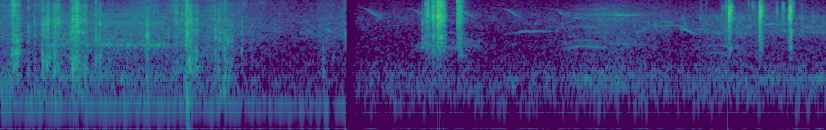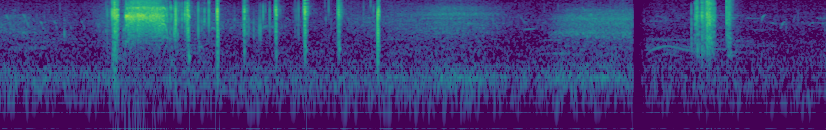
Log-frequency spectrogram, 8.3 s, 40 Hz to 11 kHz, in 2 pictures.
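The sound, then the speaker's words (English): Footsteps walk back to the house from a field as soft, irregular scuffs and patters, faint against a quiet outdoor background, with no talking. “So I'm just going to walk my way back. It's only going to be about a 10-minute walk back to the house.”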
